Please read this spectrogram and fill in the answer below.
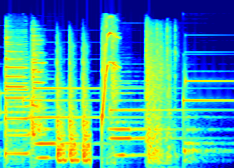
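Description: Cartoon music and sound effects: a run of short, bright chime-like strokes, with a quick rising squeaky whistle about a second in.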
